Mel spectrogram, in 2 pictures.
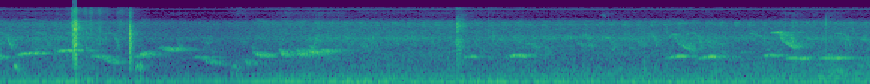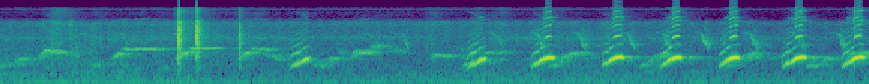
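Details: Male black-tailed white-rumped shama from Nias whose song is said to goad other males into singing: varied scattered whistles and slurs build into a loud, steady run of sharp upslurred notes.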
